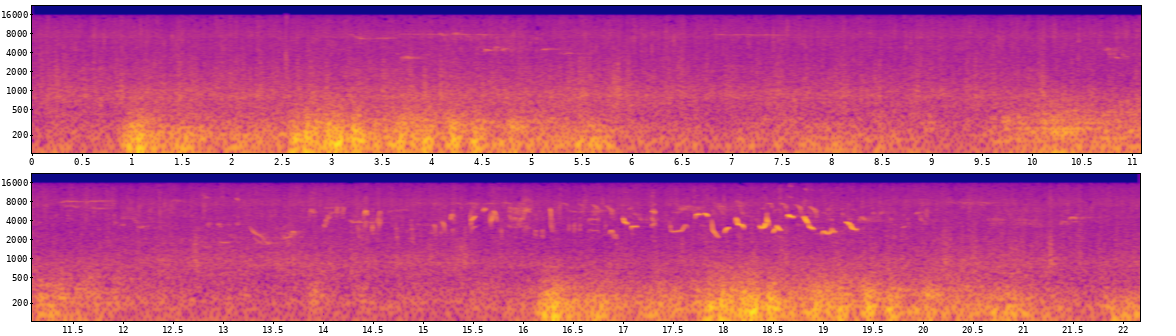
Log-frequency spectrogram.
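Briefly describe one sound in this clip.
Wind blows in strong gusts outdoors.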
